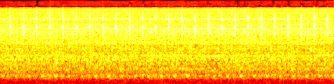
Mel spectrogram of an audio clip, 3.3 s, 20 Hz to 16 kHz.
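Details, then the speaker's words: VAZ 124 16-valve engine (2110-12/Priora), hot, oil pressure about 2 bar idle, 3.5 revving, after head rebuild: sharp light ticking knock roughly twice a second that stops and returns intermittently; cause unconfirmed. "Все, перестал стучать. Вот что вот, блять, ему надо? То стучит, то не стучит, то стучит, то не стучит. Вот, опять где-то вдали. Опять начинает."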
